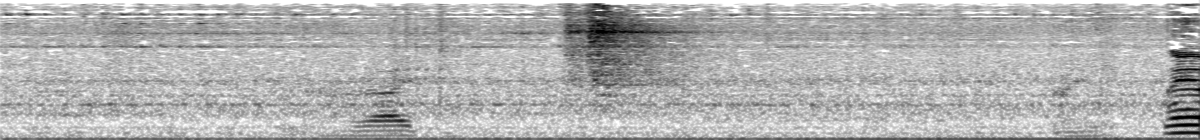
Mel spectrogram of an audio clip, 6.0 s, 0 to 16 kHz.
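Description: Mitsubishi Adventure's gasoline engine idling steadily at about 1,100 rpm when warm, with the idle still settling after its mud-clogged idle-speed servo was cleaned. A brief hiss comes about three seconds in.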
